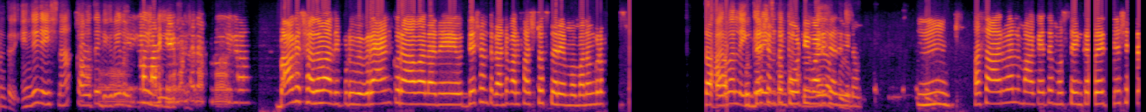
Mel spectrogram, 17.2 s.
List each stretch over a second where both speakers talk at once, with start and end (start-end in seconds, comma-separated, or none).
10.6-12.8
